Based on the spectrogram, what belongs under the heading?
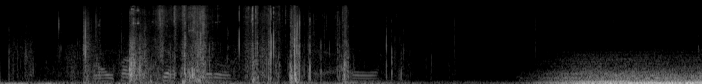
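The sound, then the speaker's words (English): A person talks briefly, then after a short lull a car's low, steady rumble of engine and road noise swells up and carries on loudly as the car drives back across the Kayenta coal mine in the Black Mesa region. “As we head back across the mine in Osif's car”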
